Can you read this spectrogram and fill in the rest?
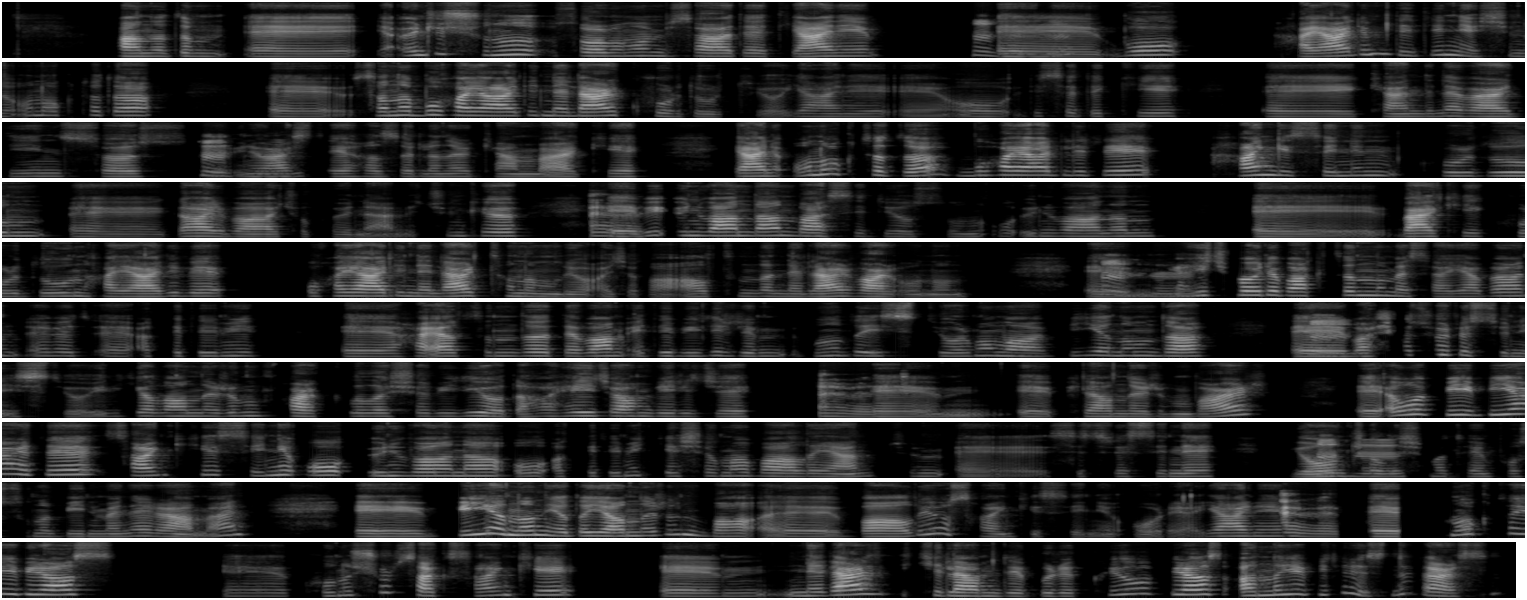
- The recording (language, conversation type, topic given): Turkish, advice, Karar verirken duygularım kafamı karıştırdığı için neden kararsız kalıyorum?
- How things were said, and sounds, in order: tapping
